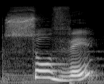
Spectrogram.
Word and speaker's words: sauver: Então, sauver, sou, na pronúncia, som de O mesmo, A, U em francês tem som de O, V. O R no final não é pronunciado, tá? Então fica sauver, que é salvar, e depois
